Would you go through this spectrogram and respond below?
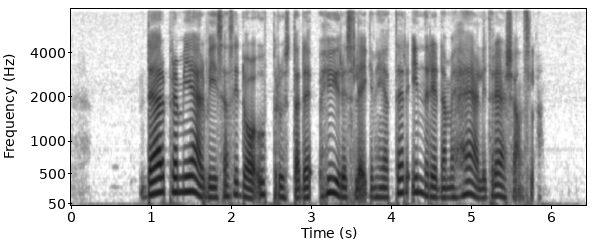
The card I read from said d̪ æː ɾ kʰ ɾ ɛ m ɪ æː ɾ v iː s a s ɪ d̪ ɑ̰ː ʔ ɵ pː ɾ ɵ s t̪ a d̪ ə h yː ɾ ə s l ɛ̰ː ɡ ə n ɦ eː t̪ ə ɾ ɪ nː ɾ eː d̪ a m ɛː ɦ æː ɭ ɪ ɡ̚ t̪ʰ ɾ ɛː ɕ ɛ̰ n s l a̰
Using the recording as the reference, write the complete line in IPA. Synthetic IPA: d̪ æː ɾ pʰ ɾ ɛ m ɪ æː ɾ v iː s a s ɪ d̪ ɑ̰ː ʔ ɵ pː ɾ ɵ s t̪ a d̪ ə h yː ɾ ə s l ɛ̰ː ɡ ə n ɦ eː t̪ ə ɾ ɪ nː ɾ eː d̪ a m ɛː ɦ æː ɭ ɪ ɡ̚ t̪ʰ ɾ ɛː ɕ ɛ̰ n s l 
